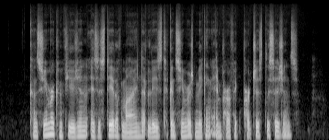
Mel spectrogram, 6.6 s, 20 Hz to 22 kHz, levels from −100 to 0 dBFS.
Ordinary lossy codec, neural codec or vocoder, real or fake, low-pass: none; codec, 44.1 kHz, 7.8 kbps, Pupu-Codec; fake; 19.8 kHz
